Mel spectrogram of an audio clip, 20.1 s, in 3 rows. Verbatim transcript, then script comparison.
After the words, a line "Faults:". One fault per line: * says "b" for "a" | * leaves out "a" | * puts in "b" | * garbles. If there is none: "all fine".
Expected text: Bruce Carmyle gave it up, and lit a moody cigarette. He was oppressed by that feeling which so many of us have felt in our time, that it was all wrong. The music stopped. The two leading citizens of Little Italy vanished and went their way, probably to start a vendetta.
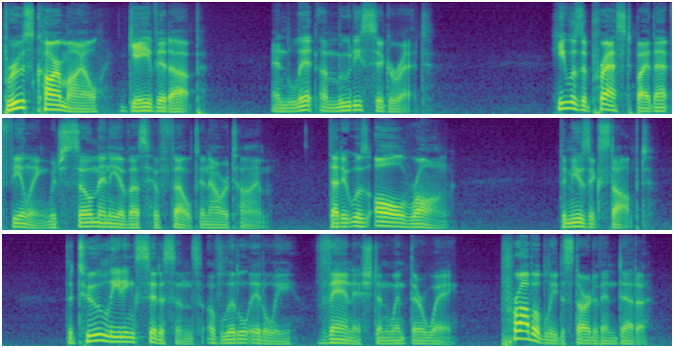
Bruce Carmyle gave it up, and lit a moody cigarette. He was oppressed by that feeling which so many of us have felt in our time, that it was all wrong. The music stopped. The two leading citizens of Little Italy vanished and went their way, probably to start a vendetta.
Faults:
all fine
